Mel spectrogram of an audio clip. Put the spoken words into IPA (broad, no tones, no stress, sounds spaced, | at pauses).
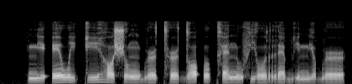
mʲ e ʔ e w i k i ɦ ɔ ʃ o ŋ b ə˞ tʰ ə˞ d ɔ ʔ o kʰ ɛ n u f j o r ɛ b i mʲ ɔ b ə˞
